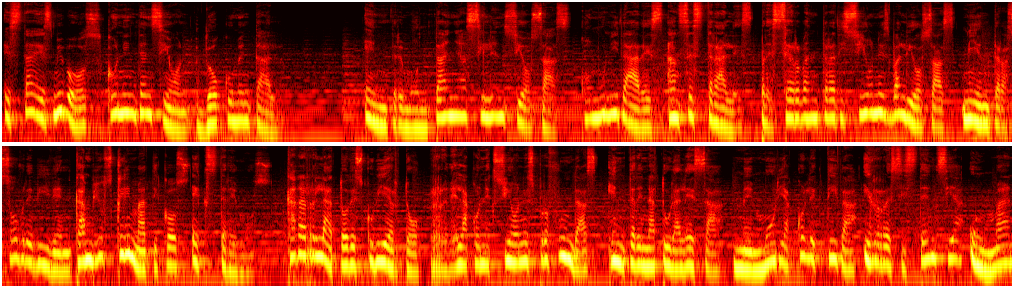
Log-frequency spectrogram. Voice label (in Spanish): Documental Musicalizada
